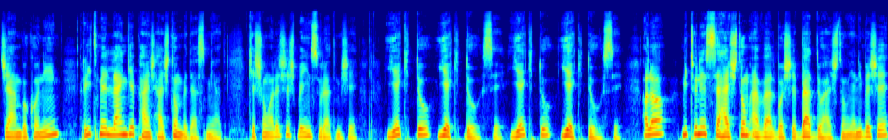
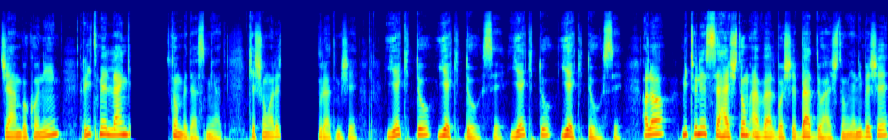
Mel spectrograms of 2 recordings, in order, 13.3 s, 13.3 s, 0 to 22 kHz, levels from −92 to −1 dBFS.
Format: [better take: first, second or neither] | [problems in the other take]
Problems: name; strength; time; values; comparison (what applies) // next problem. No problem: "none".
first | audio cutting out; at 2 s for 0.5 s and at 4 s for 0.5 s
